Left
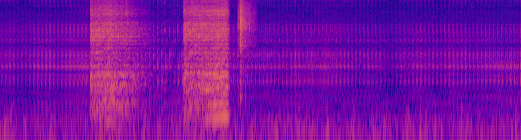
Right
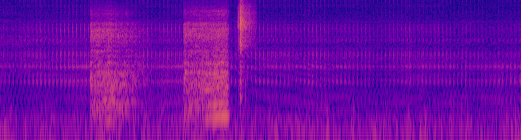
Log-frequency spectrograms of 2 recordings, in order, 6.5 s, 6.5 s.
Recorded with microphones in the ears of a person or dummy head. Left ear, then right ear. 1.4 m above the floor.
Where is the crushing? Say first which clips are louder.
Even; 5° right (ahead or behind).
